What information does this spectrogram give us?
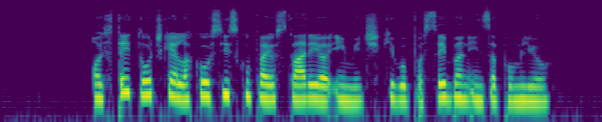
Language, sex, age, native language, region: Slovenian, female, 18-29, Slovenian, Central Slovenia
